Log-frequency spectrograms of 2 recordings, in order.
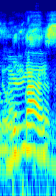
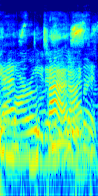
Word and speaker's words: bukas: If you say bukas, the emphasis is on the second syllable. Bukas is tomorrow. If you say bukas, means open.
